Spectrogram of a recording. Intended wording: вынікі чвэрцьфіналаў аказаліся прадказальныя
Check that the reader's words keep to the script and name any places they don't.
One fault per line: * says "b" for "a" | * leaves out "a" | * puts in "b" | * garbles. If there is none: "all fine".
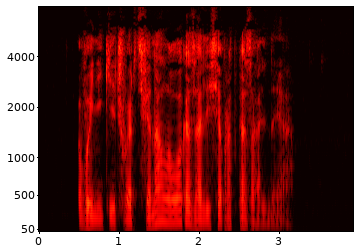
all fine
